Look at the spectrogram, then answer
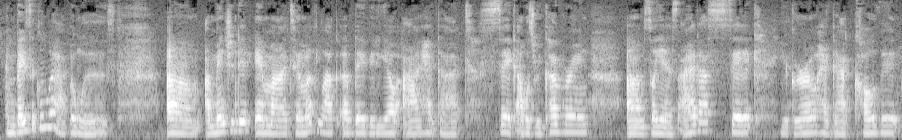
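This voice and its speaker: A woman's voice: lowish voice, moderate pace, darkish tone, muffled recording. A young woman chatting casually while doing her makeup at home, a little congested after being sick, rambling with lots of ums and restarts. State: slightly congested after illness. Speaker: beauty vlogger. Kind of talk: casual get-ready-with-me chat.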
